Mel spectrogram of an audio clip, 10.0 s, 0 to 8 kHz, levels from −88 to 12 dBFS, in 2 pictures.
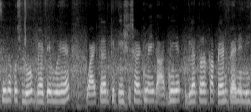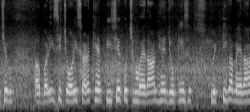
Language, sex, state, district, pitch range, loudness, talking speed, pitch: Hindi, male, Uttar Pradesh, Deoria, 195-220 Hz, -14 LUFS, 235 wpm, 210 Hz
